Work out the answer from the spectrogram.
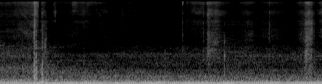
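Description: A car driving down a highway produces a steady low rumble of engine and road noise. It holds an even level throughout, with faint higher hiss flickering above it.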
